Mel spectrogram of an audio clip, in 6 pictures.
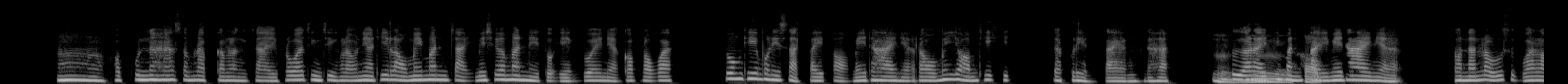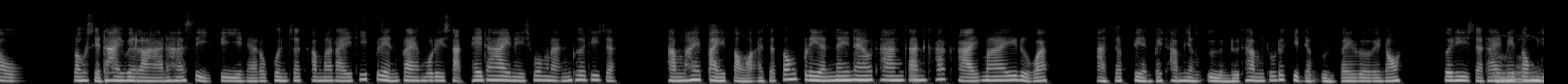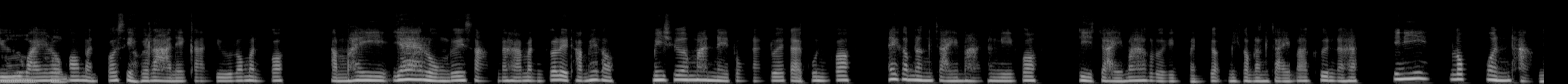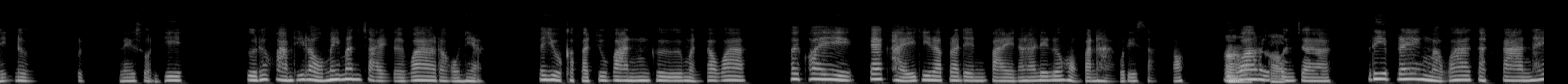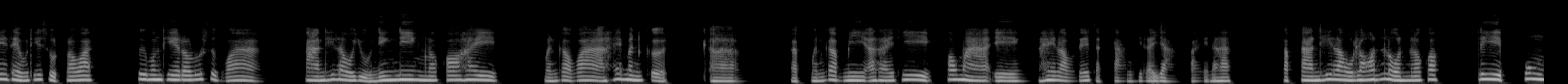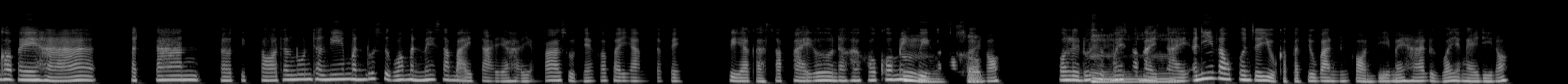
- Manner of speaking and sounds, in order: other background noise; tapping
- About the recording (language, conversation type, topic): Thai, advice, ฉันจะยอมรับการเปลี่ยนแปลงในชีวิตอย่างมั่นใจได้อย่างไร?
